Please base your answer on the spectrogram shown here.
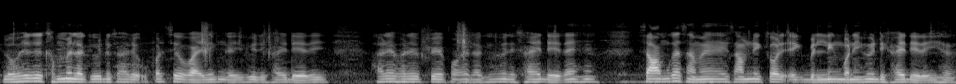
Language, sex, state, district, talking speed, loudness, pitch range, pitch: Hindi, male, Madhya Pradesh, Katni, 245 wpm, -21 LUFS, 110-125 Hz, 120 Hz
